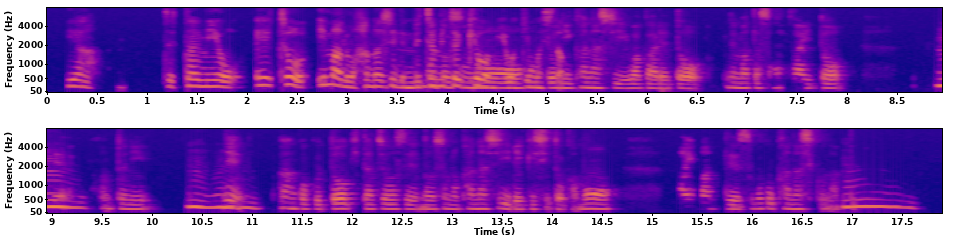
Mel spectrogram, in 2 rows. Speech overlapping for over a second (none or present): present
